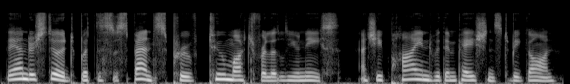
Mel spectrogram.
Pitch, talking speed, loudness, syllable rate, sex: 195 Hz, 200 wpm, -18 LUFS, 5.9 syllables/s, female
